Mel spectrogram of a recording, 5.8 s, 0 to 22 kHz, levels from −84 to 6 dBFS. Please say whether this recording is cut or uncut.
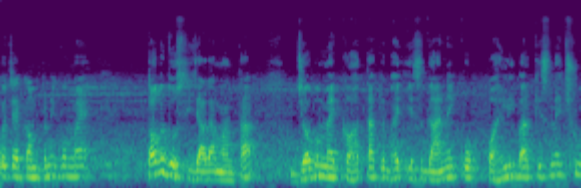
uncut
